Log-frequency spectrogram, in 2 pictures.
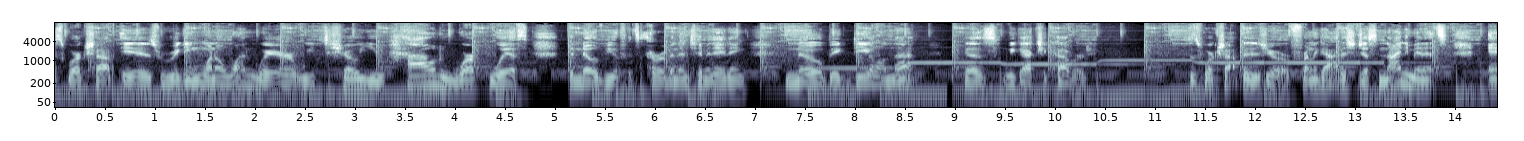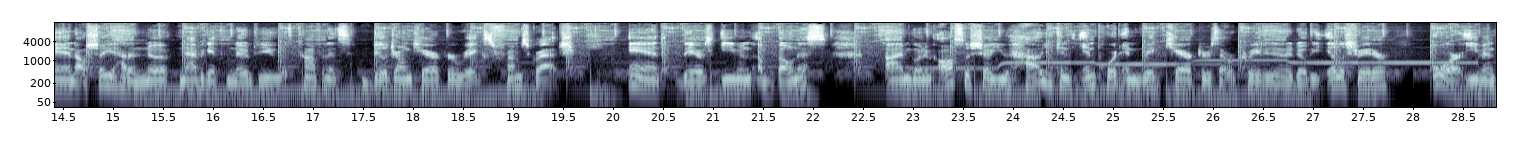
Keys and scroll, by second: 0.7 super+v, 8.5 super+v, 25.1 Return, 25.2-27.2 typing, 26.3 Return.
